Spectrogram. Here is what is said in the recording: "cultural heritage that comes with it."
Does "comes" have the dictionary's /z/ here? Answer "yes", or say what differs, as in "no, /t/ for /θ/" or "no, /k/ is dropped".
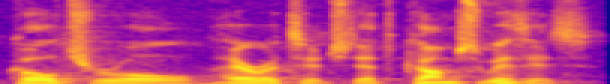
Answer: yes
